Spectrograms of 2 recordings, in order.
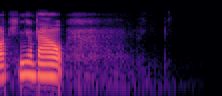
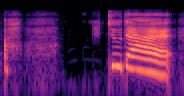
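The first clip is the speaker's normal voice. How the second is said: wistful eager quote; 5 semitones higher, 4 dB louder, slower than usual. Retold or imitated. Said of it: "I was like".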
